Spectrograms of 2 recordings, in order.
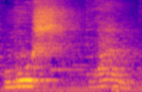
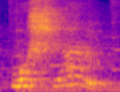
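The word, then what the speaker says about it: מושלם: The shva under the shin doesn't mean that the pronunciation is mu she. It's just mush, no vowel there. And with lines under the lamed, we have the word mushlam, mushlam, which means perfect.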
